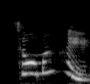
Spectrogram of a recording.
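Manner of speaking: small voice. Narrating as a second small voice answers Wilbur from above: tiny voice. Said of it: "said another tiny voice".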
